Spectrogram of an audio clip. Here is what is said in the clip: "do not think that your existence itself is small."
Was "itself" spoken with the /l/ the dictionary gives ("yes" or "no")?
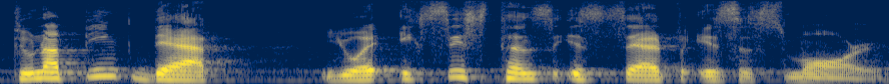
yes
